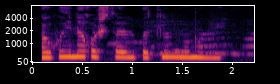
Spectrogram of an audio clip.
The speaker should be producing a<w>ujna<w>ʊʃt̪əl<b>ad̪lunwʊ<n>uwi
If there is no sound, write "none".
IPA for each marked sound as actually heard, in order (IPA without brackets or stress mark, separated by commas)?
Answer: ɣ, ɣ, b, m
